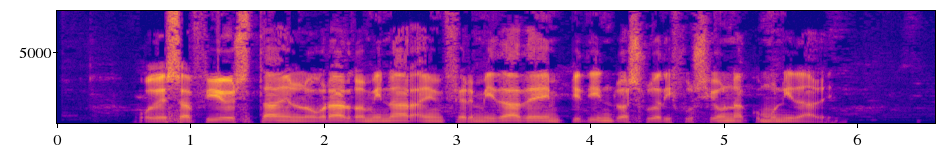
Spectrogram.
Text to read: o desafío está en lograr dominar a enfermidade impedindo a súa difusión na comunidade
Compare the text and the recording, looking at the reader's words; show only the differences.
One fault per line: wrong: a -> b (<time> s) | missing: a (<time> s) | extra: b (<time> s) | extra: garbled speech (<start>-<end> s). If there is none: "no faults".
no faults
